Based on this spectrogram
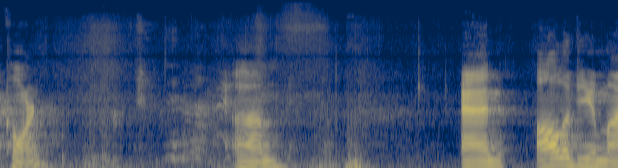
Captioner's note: audience chuckles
